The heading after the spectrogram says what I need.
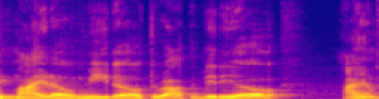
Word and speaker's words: Mido: But Mido actually have been using this particular TV style case since the 70s.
